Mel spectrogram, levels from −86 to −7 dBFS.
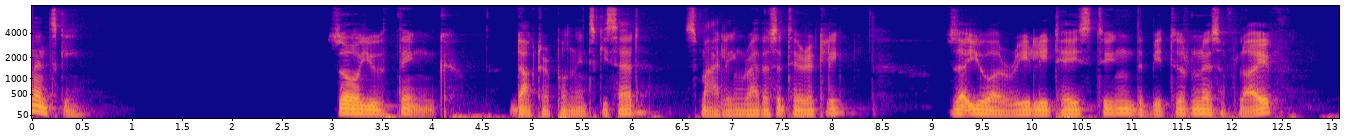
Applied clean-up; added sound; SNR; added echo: none; none; none; none.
